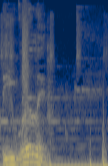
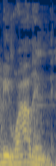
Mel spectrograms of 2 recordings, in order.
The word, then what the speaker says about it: B-Willin: Let him know your name is B-Willin. And not B-Wildin.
